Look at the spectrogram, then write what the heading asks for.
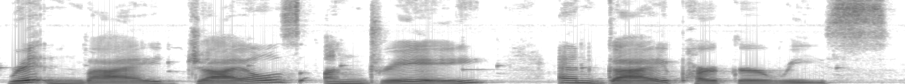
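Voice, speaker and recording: A woman narrating a children's storybook aloud in an expressive, deliberate storytelling manner. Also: mid-range voice. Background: soft music.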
